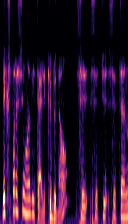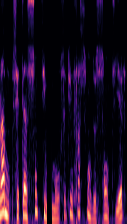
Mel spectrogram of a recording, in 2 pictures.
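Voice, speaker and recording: A middle-aged man from Algeria's Kabyle region with a Kabyle accent, explaining things to a viewer into a camera mic, halting and repeating words as he searches for them. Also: a little high, sing-song, no echo. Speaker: vlogger. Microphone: camera microphone.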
